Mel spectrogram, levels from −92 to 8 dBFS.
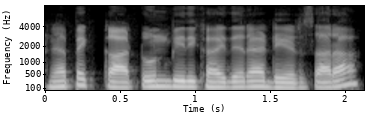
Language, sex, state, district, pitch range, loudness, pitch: Hindi, male, Jharkhand, Garhwa, 130-145 Hz, -17 LUFS, 145 Hz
